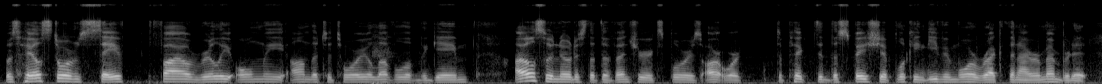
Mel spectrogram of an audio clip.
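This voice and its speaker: A young man reading a horror story aloud with friends, steady and plain with small slips. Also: lowish voice, moderate pace. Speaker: co-host reading a creepypasta aloud. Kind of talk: casual group reading of a story.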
